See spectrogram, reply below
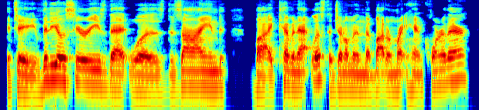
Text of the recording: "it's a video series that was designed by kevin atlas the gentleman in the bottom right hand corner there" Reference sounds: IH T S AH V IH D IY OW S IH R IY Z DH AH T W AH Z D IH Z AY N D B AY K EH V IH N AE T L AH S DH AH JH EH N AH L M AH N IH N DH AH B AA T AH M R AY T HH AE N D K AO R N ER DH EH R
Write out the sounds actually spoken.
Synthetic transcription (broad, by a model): IH T S AH V IH D IY OW S IH R IY Z DH AH T W AH Z D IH Z AY N B AY K EH V IH N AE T L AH S DH AH JH EH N L M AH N IH N DH AH B AA T AH M R AY T HH AE N D K AO R N ER DH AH R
